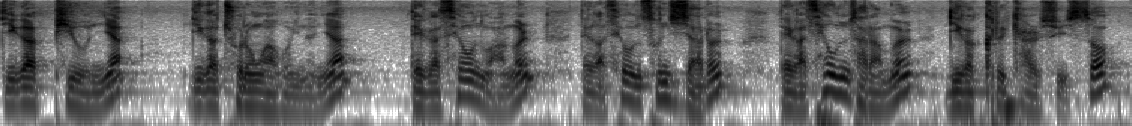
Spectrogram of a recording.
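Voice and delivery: low, quiet stern rebuke; a hint of a stern God scolding; God rebuking. God confronting those who mock his prophet, lightly voiced quiet rebuke. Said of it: "하나님은 다 듣고 계시기".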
